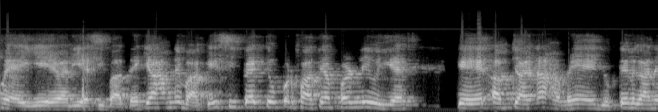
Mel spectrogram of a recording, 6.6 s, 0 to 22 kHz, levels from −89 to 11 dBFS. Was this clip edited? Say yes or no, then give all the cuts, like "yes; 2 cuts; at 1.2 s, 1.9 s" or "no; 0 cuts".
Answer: no; 0 cuts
